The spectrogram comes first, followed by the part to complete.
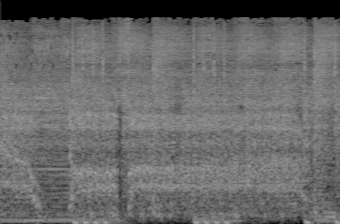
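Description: Metalcore recording with heavily distorted electric guitars over drums. There are quick runs of kick-drum hits about a second in and again twice in the second half.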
